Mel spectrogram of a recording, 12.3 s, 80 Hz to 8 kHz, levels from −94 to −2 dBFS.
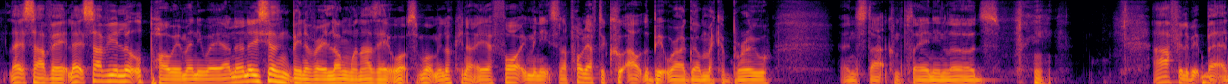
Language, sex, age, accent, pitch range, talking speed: English, male, 20-39, British, 95-115 Hz, 260 wpm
